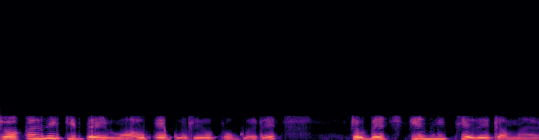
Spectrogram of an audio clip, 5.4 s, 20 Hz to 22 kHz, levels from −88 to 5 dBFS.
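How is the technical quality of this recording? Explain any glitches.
The technical quality is poor. LPC-10 vocoder damage runs throughout: speech is rebuilt from a ten-pole filter excited by buzz or noise, giving a heavily robotic, buzzy sound, consistent with 2.4 kbit/s, with nothing above 3.9 kHz.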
